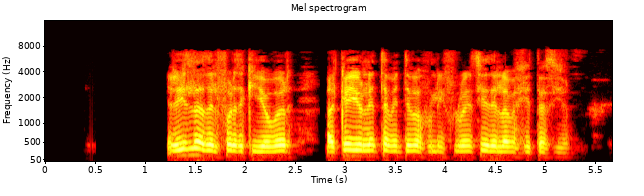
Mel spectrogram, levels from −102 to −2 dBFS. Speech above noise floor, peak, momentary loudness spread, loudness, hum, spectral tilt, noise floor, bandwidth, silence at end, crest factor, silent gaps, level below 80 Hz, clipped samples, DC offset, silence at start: over 71 dB; -2 dBFS; 11 LU; -19 LUFS; none; -2.5 dB/octave; under -90 dBFS; 7.6 kHz; 0.45 s; 18 dB; 2.75-2.80 s; -68 dBFS; under 0.1%; under 0.1%; 1.25 s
